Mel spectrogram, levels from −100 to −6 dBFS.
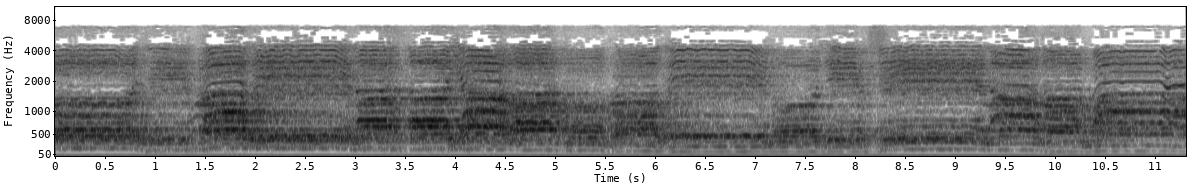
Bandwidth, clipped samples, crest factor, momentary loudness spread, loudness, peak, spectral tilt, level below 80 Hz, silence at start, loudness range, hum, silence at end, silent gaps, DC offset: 7.4 kHz; under 0.1%; 18 dB; 8 LU; -18 LUFS; -2 dBFS; -3 dB/octave; -70 dBFS; 0 s; 5 LU; none; 0 s; none; 0.4%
